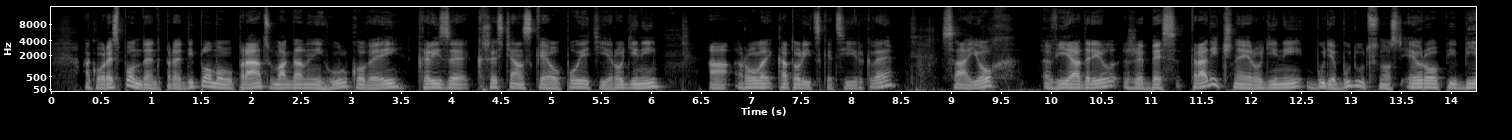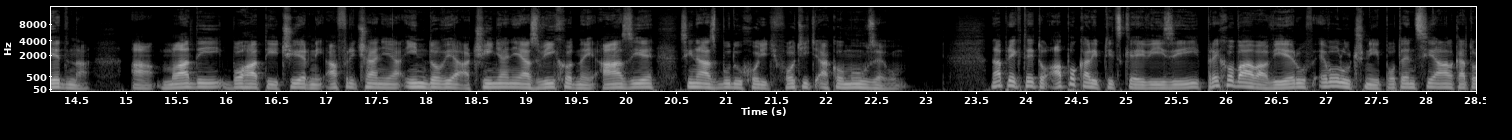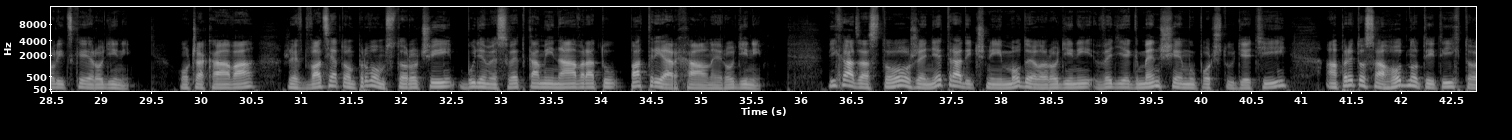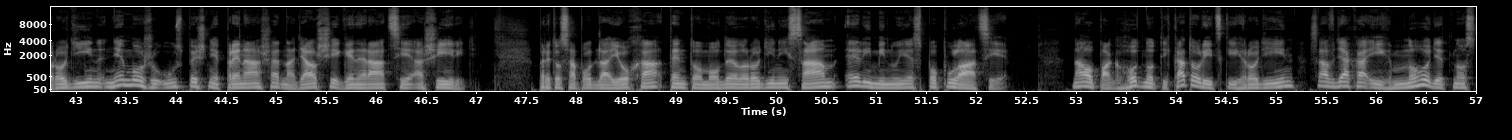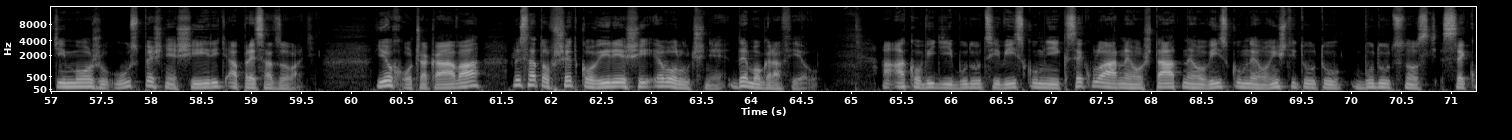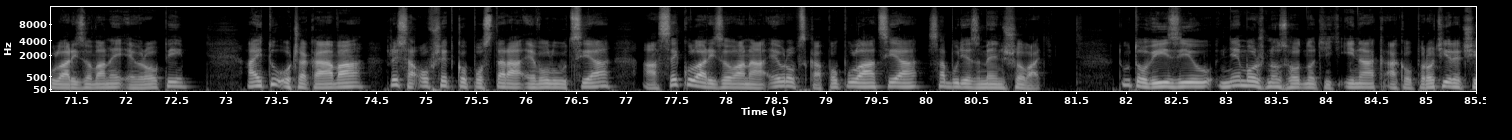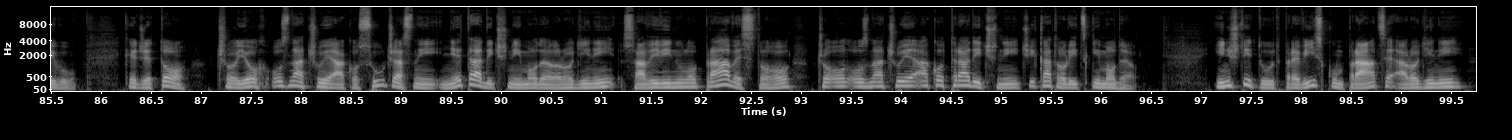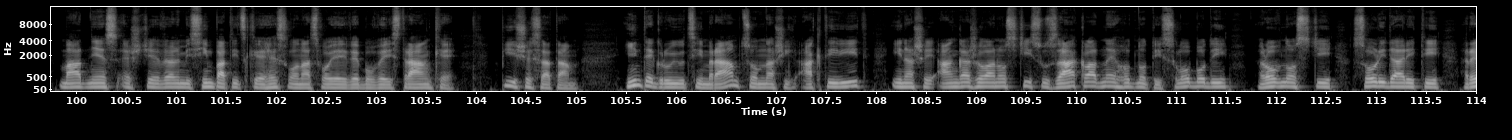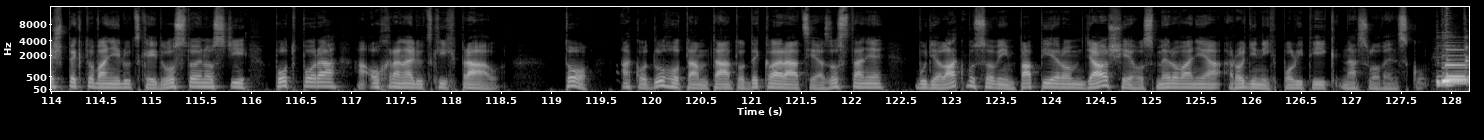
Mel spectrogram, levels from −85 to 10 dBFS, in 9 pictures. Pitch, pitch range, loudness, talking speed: 120 Hz, 105-135 Hz, -28 LUFS, 110 wpm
